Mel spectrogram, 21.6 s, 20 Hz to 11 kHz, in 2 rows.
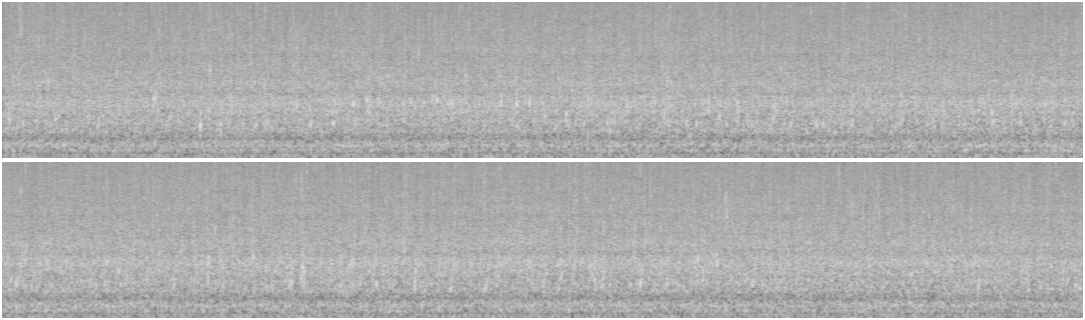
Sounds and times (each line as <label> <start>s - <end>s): Cooling stream 0.0s - 21.6s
